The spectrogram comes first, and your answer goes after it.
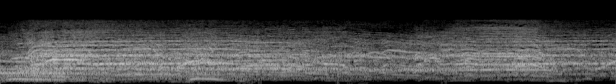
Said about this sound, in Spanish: En la espaciosa sala se oían gritos de asombro y de horror, ya que el techo de la sala empezó a moverse, bajando cada vez más y amenazando con aplastar a los cortesanos.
